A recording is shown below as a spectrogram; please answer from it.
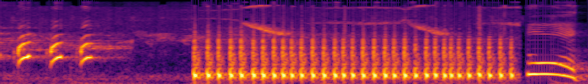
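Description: A woodpecker drums a fast, steady roll of about sixteen taps a second for over a second, between three short chirps before it and a falling call after.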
